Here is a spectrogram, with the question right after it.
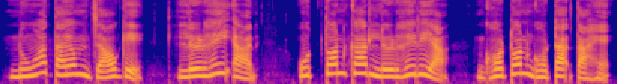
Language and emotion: Santali, neutral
